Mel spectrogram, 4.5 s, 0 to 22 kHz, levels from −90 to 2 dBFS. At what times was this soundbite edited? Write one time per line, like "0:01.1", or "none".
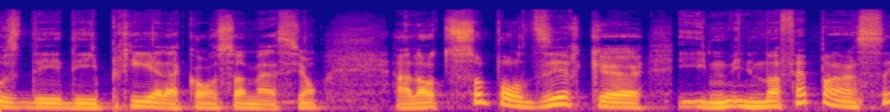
none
